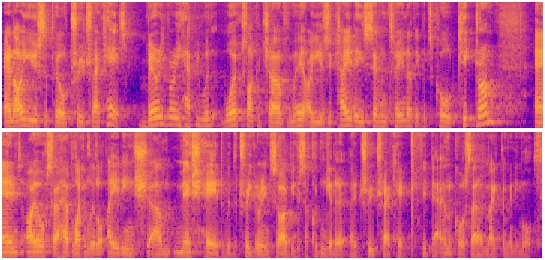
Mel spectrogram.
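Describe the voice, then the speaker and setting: With an Australian accent, a man at a medium pitch talks at a very fast pace with lively intonation. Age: 60s. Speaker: drummer reviewing gear. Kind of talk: product review. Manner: casual, some hesitations and repeats.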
